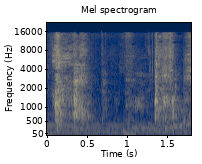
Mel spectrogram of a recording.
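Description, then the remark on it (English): A sneeze in a classroom: short, explosive bursts of breathy noise, with a second burst following after a brief pause, fairly loud against a low steady hum in the background. “Bless you.”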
